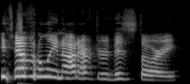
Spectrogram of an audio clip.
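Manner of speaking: laughing loudly as the line repeats. Real, not acted. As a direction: crack up while saying it again.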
